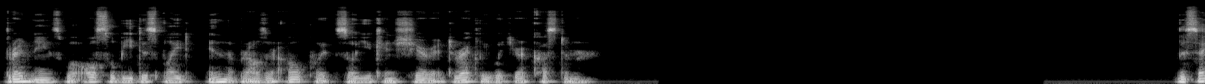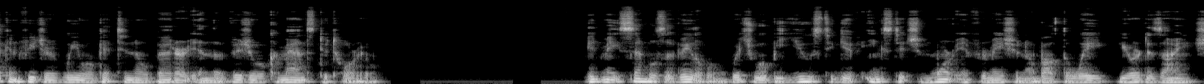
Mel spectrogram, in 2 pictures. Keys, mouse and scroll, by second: 10.0 click.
